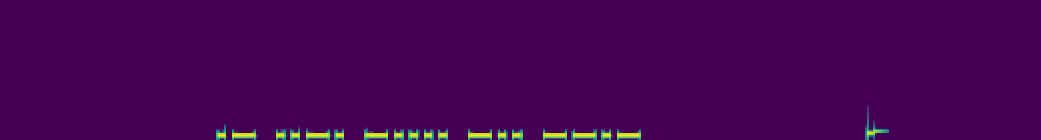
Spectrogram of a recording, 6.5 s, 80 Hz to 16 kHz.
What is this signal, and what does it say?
Morse code, heard as a keyed tone, about 24 wpm, 700 Hz. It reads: AF6DQ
